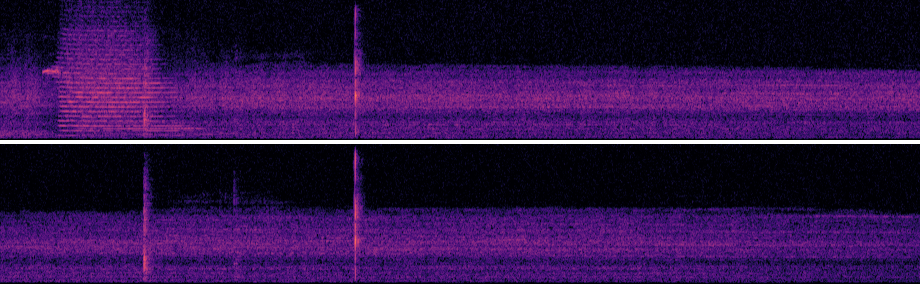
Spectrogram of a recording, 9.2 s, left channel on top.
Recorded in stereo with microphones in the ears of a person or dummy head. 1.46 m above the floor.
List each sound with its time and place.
1.4 s keys jangling: 15° right (ahead or behind), 0.7 m; by 2.5 s 55° right (ahead or behind), 1.7 m
3.5 s a finger snap: 15° right (ahead or behind), 0.7 m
